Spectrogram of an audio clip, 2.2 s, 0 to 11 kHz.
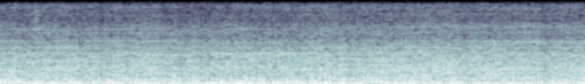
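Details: R22 outdoor condenser, no-cooling call (compressor had run but fan wasn't spinning), 89°F day, after the thermostat time delay: steady even roar of fan and compressor, no knocking or rattling; condenser running normally.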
